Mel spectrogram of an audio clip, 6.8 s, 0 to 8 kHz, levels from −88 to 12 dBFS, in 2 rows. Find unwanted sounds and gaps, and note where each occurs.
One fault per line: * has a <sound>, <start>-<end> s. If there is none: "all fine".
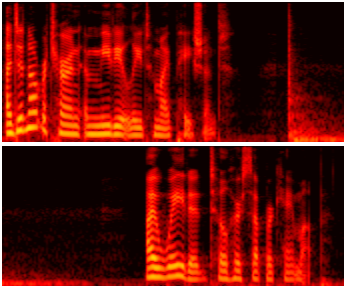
* has a thud, 2.8-4.4 s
